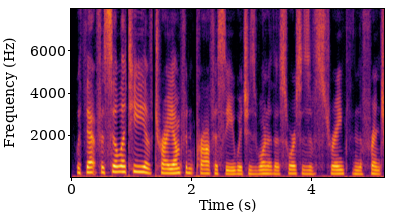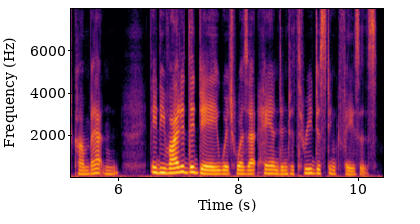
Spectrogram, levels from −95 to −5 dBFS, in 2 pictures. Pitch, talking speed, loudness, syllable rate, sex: 190 Hz, 175 wpm, -19 LUFS, 4.7 syllables/s, female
